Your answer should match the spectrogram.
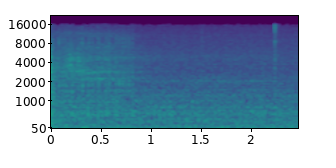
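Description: Quiet room tone: a steady faint hiss with no distinct sound events.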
